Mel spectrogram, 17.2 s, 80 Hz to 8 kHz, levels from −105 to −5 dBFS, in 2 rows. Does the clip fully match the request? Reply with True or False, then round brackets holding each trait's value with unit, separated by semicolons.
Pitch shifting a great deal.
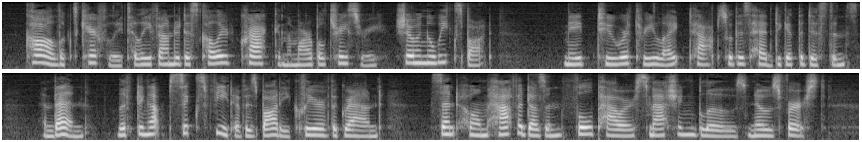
False (3.1 semitones)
